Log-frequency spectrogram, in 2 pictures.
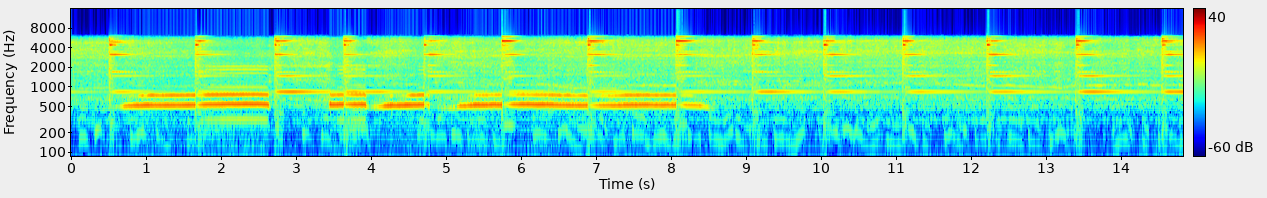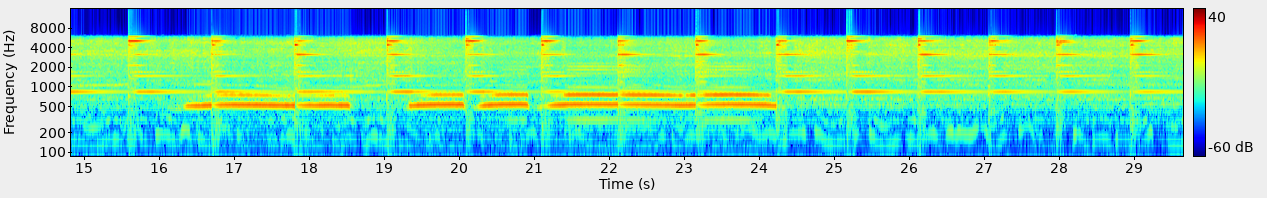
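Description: Vintage 1960s Japanese Silver Mountain battery-operated tin toy locomotive running: its bell dings roughly once a second over a steady high hum, and a two-tone whistle sounds in long stretches, cutting in and out.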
